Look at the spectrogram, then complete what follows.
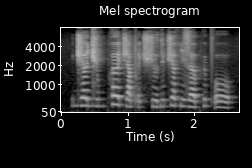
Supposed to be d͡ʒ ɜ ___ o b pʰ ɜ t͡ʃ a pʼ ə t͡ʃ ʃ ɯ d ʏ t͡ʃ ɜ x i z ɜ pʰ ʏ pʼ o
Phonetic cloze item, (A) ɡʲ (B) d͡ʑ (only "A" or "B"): B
